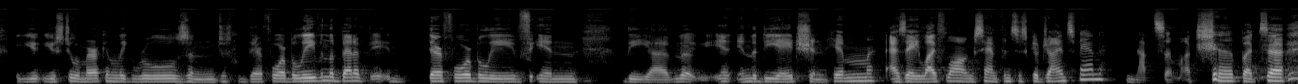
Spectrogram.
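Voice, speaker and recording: A man with a Boston accent at a moderate pace and fairly high pitch, on a very clean recording with a silent background. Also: ordinary pitch variation. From Boston, US. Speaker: memorial service speaker. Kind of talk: eulogy. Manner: halting, many false starts.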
